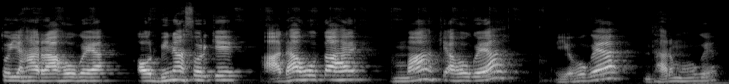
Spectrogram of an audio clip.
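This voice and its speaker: Slow, bright-voiced grammar teacher drilling students. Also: mid-range voice, vocal fry. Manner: drills by asking questions and answering them; repeats phrases for emphasis. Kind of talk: exam-prep grammar lecture.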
